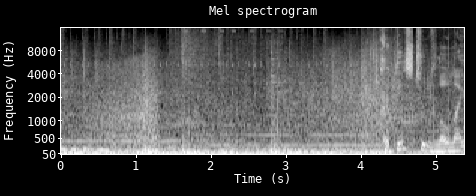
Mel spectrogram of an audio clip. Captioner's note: tires scraping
